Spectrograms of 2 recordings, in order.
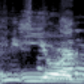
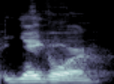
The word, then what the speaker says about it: Yegor: He said Igor Demon, right? No, it's like Yayor. Oh, Yegor.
